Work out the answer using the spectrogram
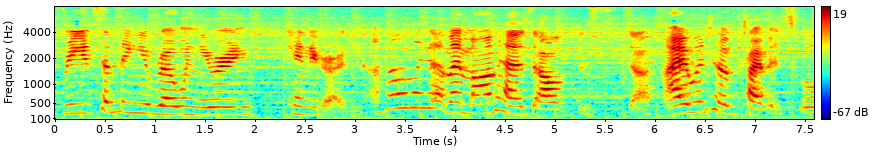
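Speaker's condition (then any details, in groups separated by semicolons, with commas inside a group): Cerebral palsy, mild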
